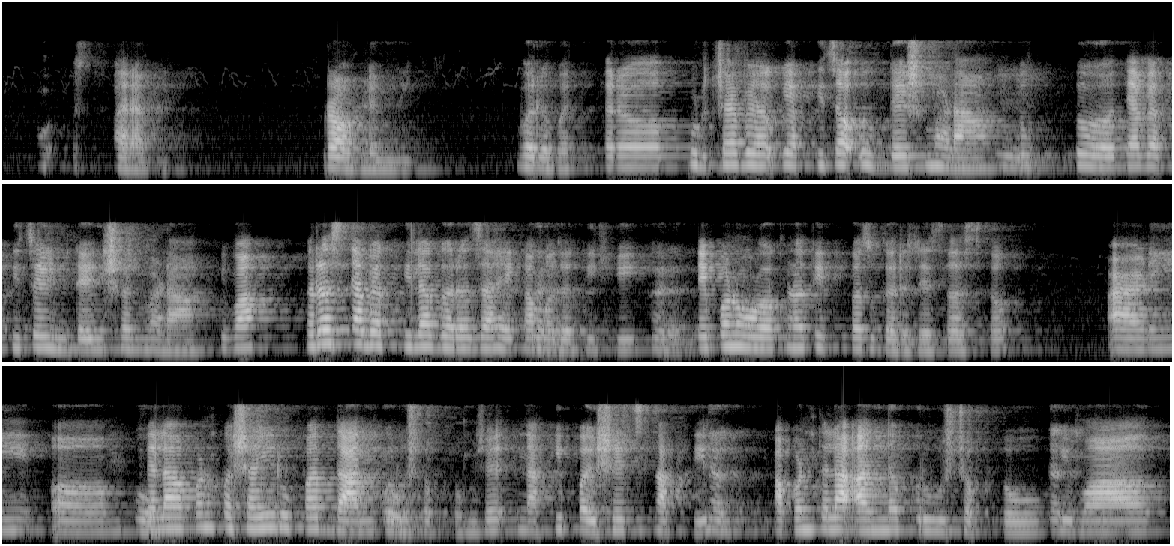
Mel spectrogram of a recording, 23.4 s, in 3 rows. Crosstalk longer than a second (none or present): none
